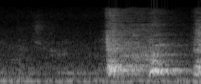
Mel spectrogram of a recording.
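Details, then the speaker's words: Single short cough, possibly two quick pushes, from a person during a Draeger ventilator demonstration, over quiet room noise: cough. "So ideally what you should do is, I'm trying to not cough at you."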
